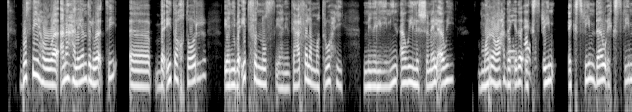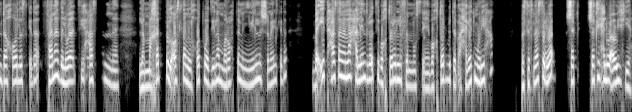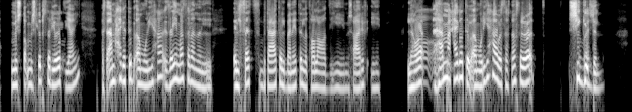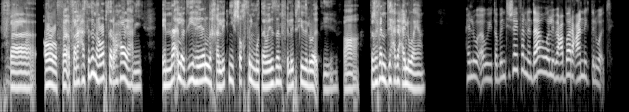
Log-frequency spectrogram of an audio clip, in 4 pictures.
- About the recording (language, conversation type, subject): Arabic, podcast, احكيلي عن أول مرة حسّيتي إن لبسك بيعبر عنك؟
- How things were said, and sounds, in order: in English: "extreme، extreme"; distorted speech; in English: "وextreme"; in English: "الsets"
